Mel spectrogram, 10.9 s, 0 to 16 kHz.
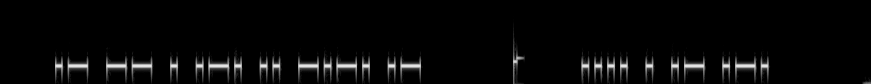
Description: Morse code, heard as a keyed tone, about 15 wpm, 700 Hz. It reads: AMERICA HEAR
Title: Sets of 5 Words - New Word Drill - 15wpm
